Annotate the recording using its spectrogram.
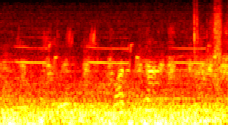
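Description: Steady low rumble of outdoor background noise, with faint short high chirps and faint distant voices.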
